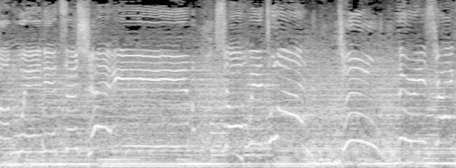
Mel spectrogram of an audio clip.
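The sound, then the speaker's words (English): A crowd boos and jeers at a contestant, a loud, unbroken mass of voices with scattered whoops and yells riding over a low, sustained drone. “Yes, she deserved to get booed.”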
